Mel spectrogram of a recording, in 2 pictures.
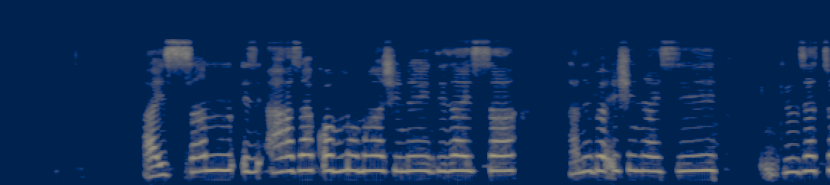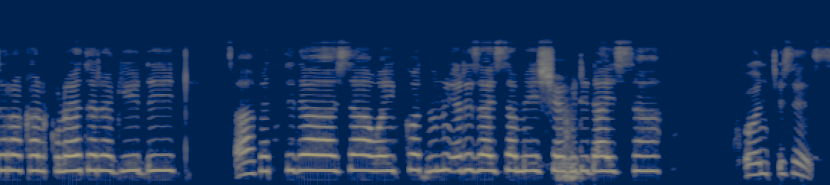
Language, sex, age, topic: Gamo, female, 36-49, government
